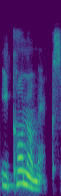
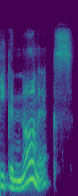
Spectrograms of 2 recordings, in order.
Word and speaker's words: economics: this is completely understandable so an economist the person has the stress on that second syllable but economics the field has that stress on the third syllable so what I typically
